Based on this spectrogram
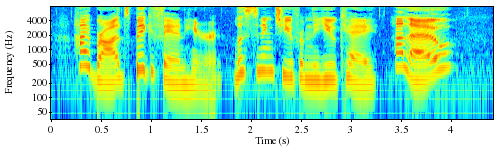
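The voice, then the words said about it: Attempted British accent. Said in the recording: “Sorry, that was as good of an accent as I could do.”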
